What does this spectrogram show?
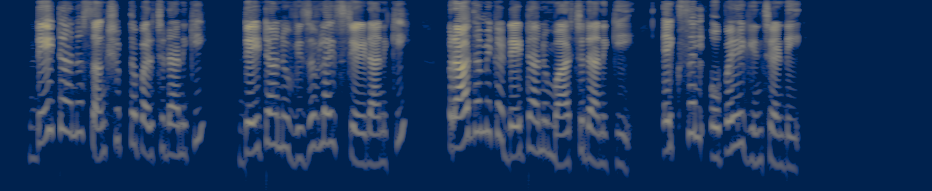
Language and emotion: Telugu, neutral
